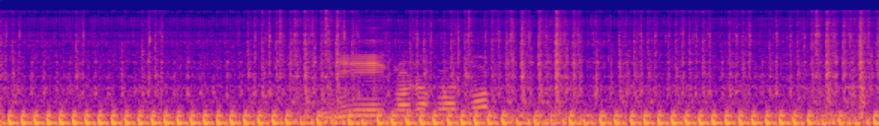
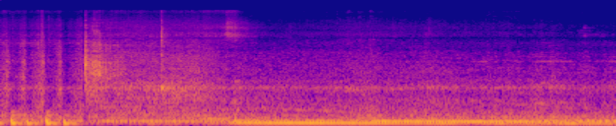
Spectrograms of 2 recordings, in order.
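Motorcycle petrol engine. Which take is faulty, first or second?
first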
